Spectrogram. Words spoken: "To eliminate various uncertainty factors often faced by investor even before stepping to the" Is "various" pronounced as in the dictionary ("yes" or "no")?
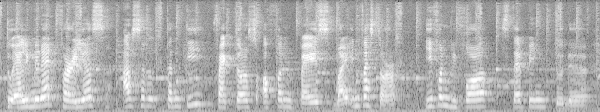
no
